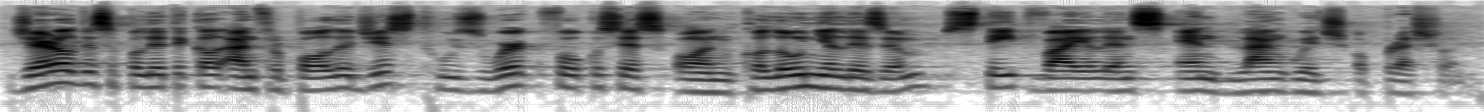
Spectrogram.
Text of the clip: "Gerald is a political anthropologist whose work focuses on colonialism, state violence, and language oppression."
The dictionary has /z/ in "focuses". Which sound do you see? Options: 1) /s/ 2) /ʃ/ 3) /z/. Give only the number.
1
